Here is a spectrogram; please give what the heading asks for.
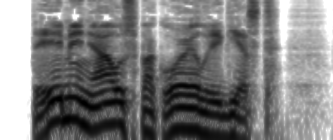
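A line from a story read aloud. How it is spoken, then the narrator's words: Plain. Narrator (Russian): сказал вождь Нурманов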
